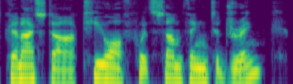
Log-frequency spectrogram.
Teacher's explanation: Notice how the question starts with can. Since this is a yes, no question, the intonation rises at the end.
